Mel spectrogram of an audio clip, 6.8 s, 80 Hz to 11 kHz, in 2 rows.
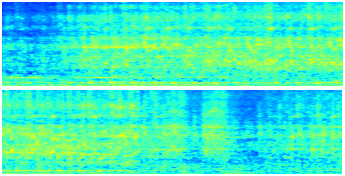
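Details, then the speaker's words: Ford F350 diesel idling cold, with low oil pressure earlier and a raw diesel smell: loud clatter with an uneven knock about 2.5 per second; rough idle, owner suspects a bad injector. "raw diesel. Yeah, I think that's an injector."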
